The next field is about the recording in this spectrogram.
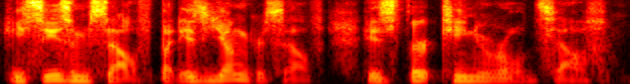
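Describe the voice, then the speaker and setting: Gravelly male stage direction reader. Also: medium pitch, expressive, no echo. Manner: plain, quick read with slight stumbles. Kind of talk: reading screenplay directions.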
